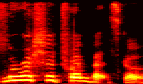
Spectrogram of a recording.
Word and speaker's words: Marysia Trembecka: And Marysia Sorry, Trembecka. you call me what you want, Kelly. Trembecka. Am I close? Marysia Trembecka. Oh, Trembecka. I was hard. so close. And the way you pronounce it is nothing like it's spelled either,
